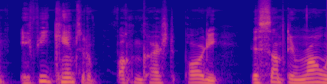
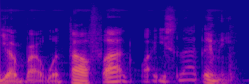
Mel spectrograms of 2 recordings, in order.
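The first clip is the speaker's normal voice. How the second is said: mock surprise; 5 semitones higher, 3 dB quieter than usual. Slapped friend asking why, imitated high surprise. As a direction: pitch jumping up, softer at the end. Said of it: "he got so surprised".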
